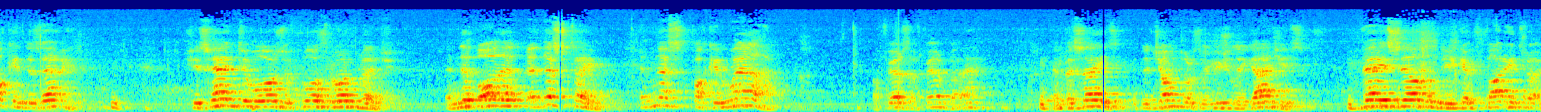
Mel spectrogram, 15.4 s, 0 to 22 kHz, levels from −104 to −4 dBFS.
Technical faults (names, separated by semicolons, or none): block of digital silence; corrupt frame muted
